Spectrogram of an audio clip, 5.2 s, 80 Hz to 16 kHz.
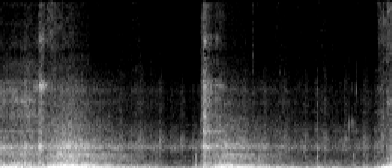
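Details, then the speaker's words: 1949 Armstrong Siddeley Lancaster, first start in a year on a hot day: uneven low chuffs that catch, fade and pick up; engine firing irregularly, struggling to keep running before it runs. "okay so as I expected she's not starting straight away struggling I obviously don't want to flood it we're getting somewhere"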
